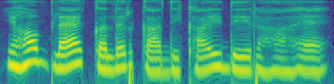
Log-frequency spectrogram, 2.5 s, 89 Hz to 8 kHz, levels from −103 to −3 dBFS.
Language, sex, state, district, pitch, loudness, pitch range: Hindi, female, Himachal Pradesh, Shimla, 200 Hz, -14 LUFS, 180-230 Hz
